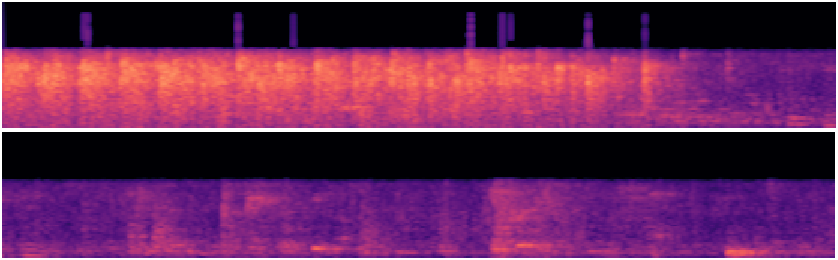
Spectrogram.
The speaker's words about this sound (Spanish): un aplauso fuerte para ella.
